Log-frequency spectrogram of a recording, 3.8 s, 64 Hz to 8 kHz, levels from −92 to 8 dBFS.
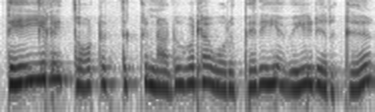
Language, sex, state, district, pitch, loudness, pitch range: Tamil, female, Tamil Nadu, Nilgiris, 215 Hz, -15 LUFS, 195-225 Hz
